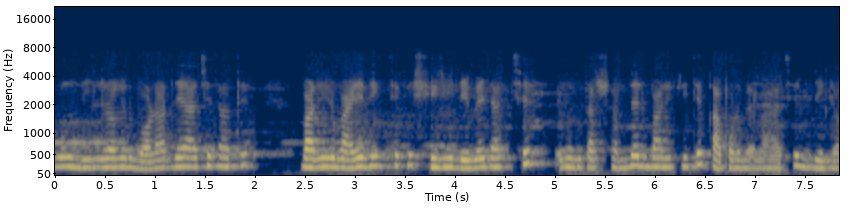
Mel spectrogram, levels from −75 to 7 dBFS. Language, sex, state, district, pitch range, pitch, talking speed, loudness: Bengali, female, Jharkhand, Sahebganj, 195-230 Hz, 210 Hz, 175 wpm, -17 LUFS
